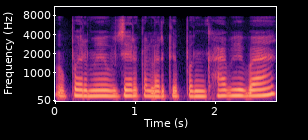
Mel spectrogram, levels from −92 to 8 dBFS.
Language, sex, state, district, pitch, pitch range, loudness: Bhojpuri, female, Jharkhand, Palamu, 195 Hz, 185-200 Hz, -14 LUFS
